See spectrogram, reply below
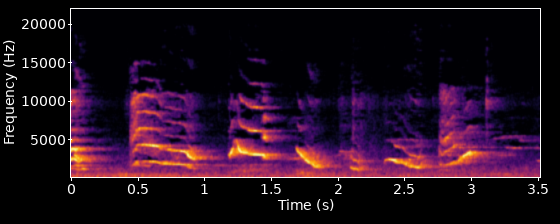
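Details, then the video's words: Helmeted friarbird, locally called samyong, a bird native to NTB and NTT in Indonesia known as the bird of 1001 voices. Loud, harsh, slurred notes sweep downward one after another, with a few squawky rising phrases in between. "Pancingan samyong trotolan belajar bunyi"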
